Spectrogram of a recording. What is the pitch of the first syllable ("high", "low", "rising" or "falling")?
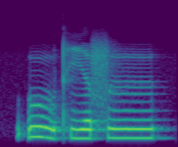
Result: falling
